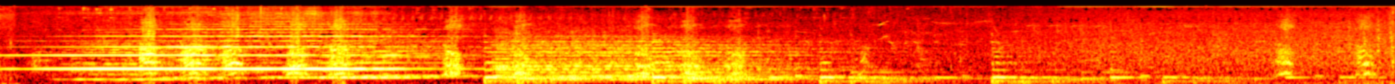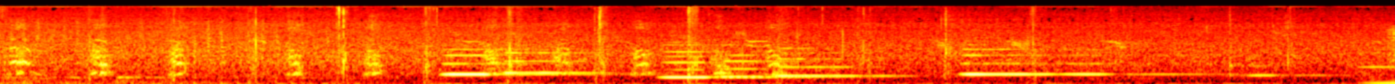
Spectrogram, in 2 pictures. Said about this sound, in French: Alors on entend les chiens, combien il y a de chiens ici ?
